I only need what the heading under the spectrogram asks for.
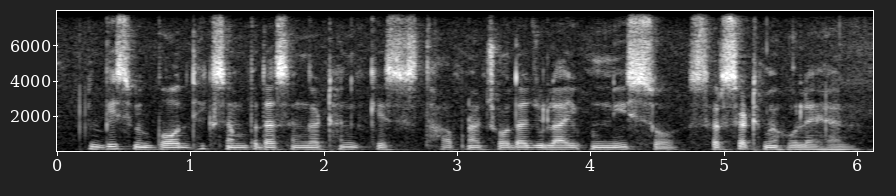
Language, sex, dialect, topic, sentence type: Magahi, male, Southern, banking, statement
